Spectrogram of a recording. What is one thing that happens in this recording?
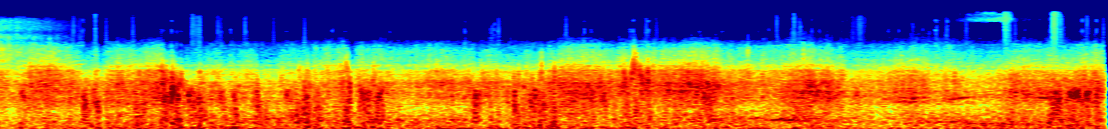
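Strong wind roars and buffets outdoors.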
